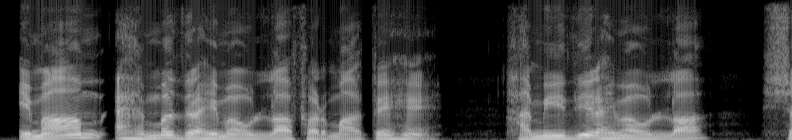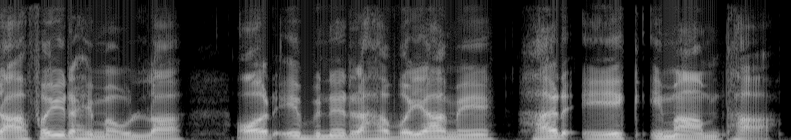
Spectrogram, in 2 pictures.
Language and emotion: Urdu, neutral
